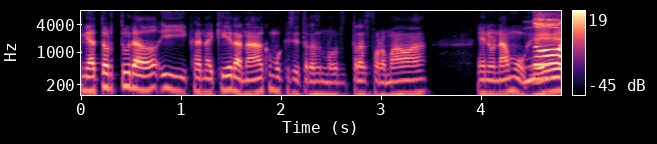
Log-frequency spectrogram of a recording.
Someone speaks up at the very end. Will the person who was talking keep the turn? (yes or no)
no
